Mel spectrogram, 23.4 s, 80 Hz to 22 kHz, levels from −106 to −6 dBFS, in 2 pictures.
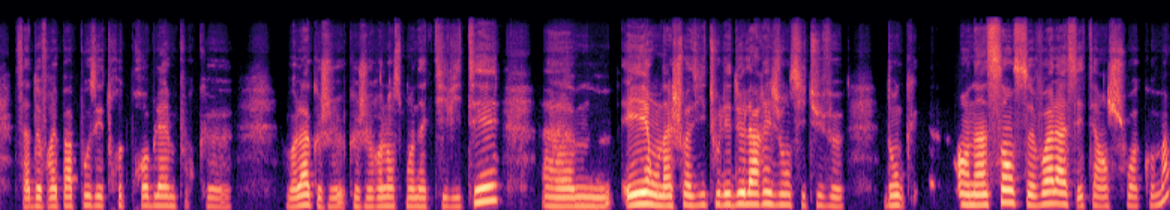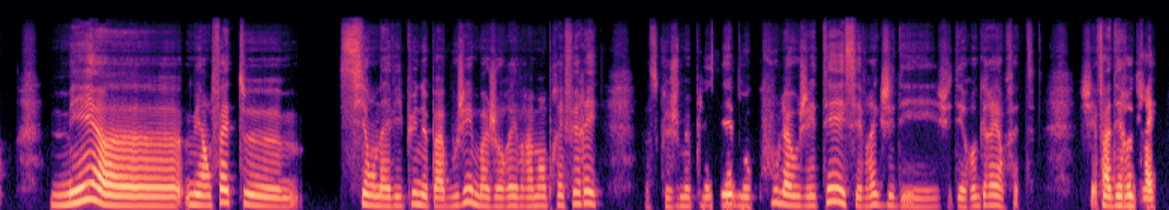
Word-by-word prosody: ça 155 - -5
devrait 165 0 -2
pas 170 0 -1
poser 175 0 -6
trop 180 - -11
de 175 - -30
problèmes 175 -1 -3
pour - - -25
que 160 -1 -11 0.5
voilà, 180 +4 +3
que 160 - -7
je 160 +1 -6
que 165 - -10
je 160 - -8
relance 165 +1 -3
mon 165 0 -3
activité. 165 - +1 0.4
Hem 165 0 0 0.3
et 205 +3 +10
on 185 -3 +5
a 175 - +5
choisi 185 0 -2
tous 200 - -4
les 200 0 +2
2 210 +2 +6
la 205 -1 +7
région, 195 -2 0
si 180 -1 -6
tu 180 +1 -7
veux. 165 -2 -8 0.4
Donc, 180 - -4 0.4
en 190 -1 +5
un 190 +1 +6
sens, 230 0 +5
heu, 185 - +3
voilà, 210 +2 +5
c'était 175 -1 -8
un 165 0 -2
choix 170 0 -3
commun. 175 - -8 0.5
Mais, 215 +10 +3
heu 175 -3 +4
mais 195 -1 -1
en 180 - 0
fait, 230 0 -1
hem, 170 -4 -3 0.4
si 205 - -3
on 180 -1 -2
avait 170 0 -3
pu 205 +4 -7
ne 185 - -1
pas 165 -2 -2
bouger, 180 +9 -5
moi 175 -4 -4
j'aurais 165 +1 -4
vraiment 170 +1 -6
préféré, 210 +4 -5 0.4
parce 150 -1 -18
que 160 - -13
je 155 +2 -11
me 165 -1 -7
plaisais 175 +3 -4
beaucoup 195 +7 -9
là 190 -3 +1
où - - -5
j'étais 175 +9 -3
et - - 0
c'est 170 -4 -6
vrai 180 +4 -5
que 190 - -11
j'ai 180 -1 -6
des 155 -1 -12
j'ai - - -14
des 160 - -6
regrets 175 +4 -5
en - - -7
fait. - - -20 0.5
J'ai - - -9
enfin 180 - +2
des 180 - +1
regrets, 160 -4 0
175 Hz, 210 wpm, -22 LUFS, 165-195 Hz, 0.5 s, et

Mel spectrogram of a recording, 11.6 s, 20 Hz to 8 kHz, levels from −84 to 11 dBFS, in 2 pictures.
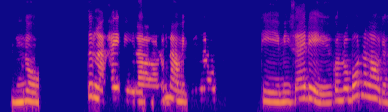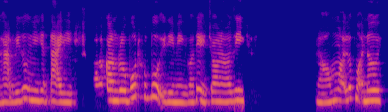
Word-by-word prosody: Đúng 205 0 +5
rồi, 220 -2 +3 0.8
tức 330 - 0
là 280 - +8
thay 275 0 +7
vì 470 - -10
là 210 -1 +4 0.3
lúc - - -2
nào 240 -5 +5
mình 215 -2 +1
cũng - - -38 0.2
lau, 390 - -7 0.7
thì 210 -3 +1
mình 210 +1 0
sẽ 275 +2 +1
để 200 -9 +2
con 240 0 -1
robot 300 +7 +2
nó 335 - -1
lau 290 -4 +3
chẳng 205 - -4
hạn, 205 0 -3
ví 215 +2 -4
dụ 275 0 -2
như 240 -2 0
hiện 230 -2 -4
tại 225 -3 0
thì 200 0 -4 0.3
có 205 - -8
con 245 -1 +3
robot 240 +6 +1
hút 305 -2 -7
bụi 315 -6 0
thì 210 0 -2
mình 200 -1 -2
có 205 - -4
thể 240 -6 0
cho 220 -1 -2
nó 210 0 -3
di 235 +1 0 1.1
nó 200 -1 -5
mọi 235 +1 -3
lúc 275 +2 -3
mọi 275 - -3
nơi. 235 +1 +3
230 Hz, 230 wpm, -23 LUFS, 210-270 Hz, 1.1 s, là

